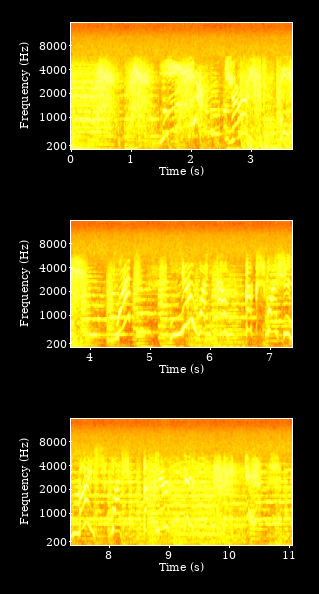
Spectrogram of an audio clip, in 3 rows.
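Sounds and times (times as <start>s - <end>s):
background music: 0.0s - 11.0s
cartoon crashing and whacking: 0.1s - 4.0s, 9.7s - 10.3s.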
